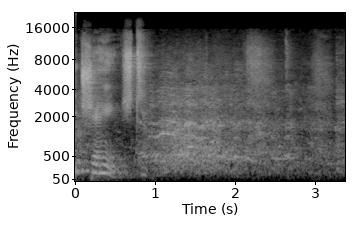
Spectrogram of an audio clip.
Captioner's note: audience laughing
